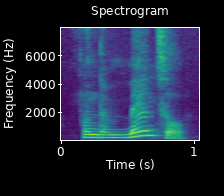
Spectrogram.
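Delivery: "fundamental" stressed on MEN; third-syllable stress. Shown as a demonstration. Teacher giving a root-word example, third-syllable stress. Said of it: "third syllable".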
